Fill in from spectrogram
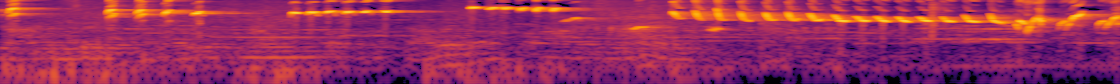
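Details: White-rumped shama singing a rich mimicked repertoire with full rapid bursts: high whistled notes and buzzy trills in quick pulsed series, a long descending rattled phrase near the end.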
